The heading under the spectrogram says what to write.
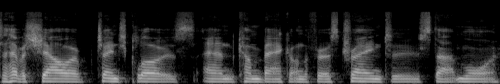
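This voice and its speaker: Monotone, flat intonation in a New Zealand accent, with hardly any pauses. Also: man, medium pitch for a man, fairly slow pace. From Invercargill, New Zealand. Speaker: pharmaceutical company CEO. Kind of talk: podcast interview answer.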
